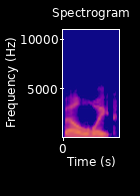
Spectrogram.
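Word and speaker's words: Beloit: site at the lake delavan was overseen by bellwhite college i believe i'm saying it right b-e-l-o-i-t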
